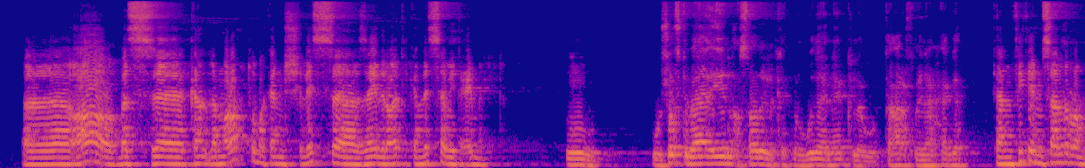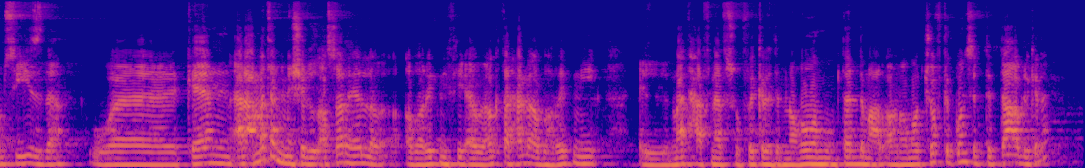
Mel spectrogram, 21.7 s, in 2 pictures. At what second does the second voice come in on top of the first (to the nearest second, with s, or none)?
none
